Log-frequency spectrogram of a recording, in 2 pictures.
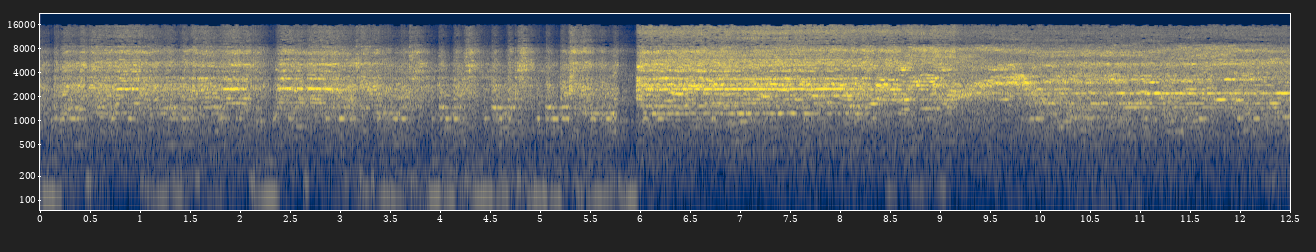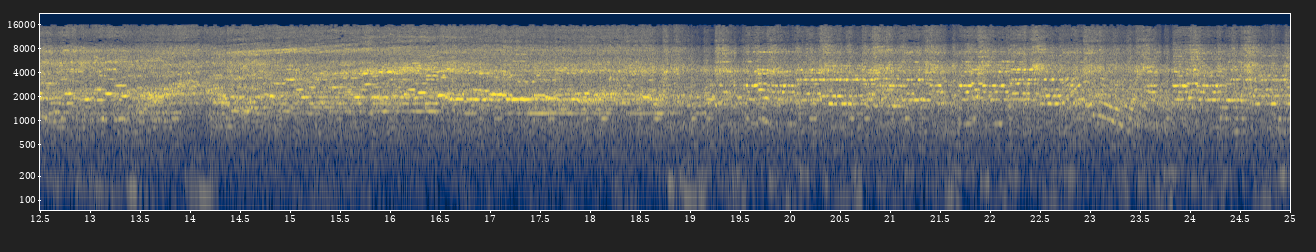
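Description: Loud music played through huge DJ loudspeaker stacks at a sound-system competition. A heavy, regular bass beat drops away about six seconds in and returns near the end.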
